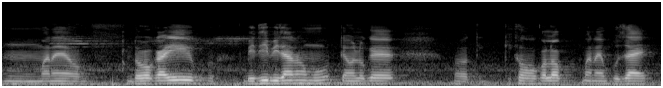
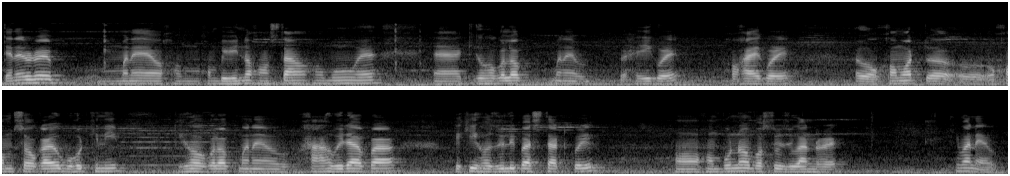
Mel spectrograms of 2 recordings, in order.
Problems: constant background noise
